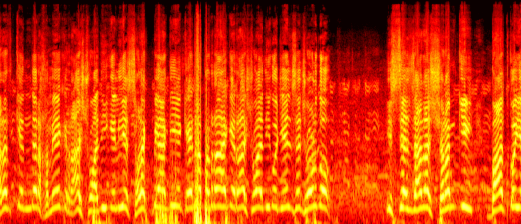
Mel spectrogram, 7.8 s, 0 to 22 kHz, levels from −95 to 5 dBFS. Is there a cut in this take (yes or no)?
no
